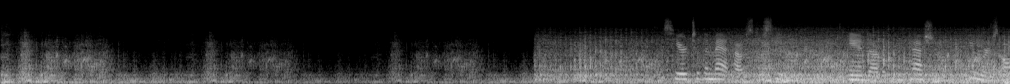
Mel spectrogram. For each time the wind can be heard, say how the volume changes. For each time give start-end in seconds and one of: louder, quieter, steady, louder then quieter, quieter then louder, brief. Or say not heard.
0.0-10.0 quieter then louder.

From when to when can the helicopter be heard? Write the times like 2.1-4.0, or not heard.
5.3-10.0.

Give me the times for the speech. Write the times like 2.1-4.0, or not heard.
6.6-10.0.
